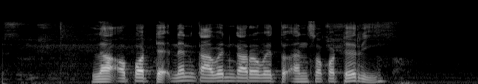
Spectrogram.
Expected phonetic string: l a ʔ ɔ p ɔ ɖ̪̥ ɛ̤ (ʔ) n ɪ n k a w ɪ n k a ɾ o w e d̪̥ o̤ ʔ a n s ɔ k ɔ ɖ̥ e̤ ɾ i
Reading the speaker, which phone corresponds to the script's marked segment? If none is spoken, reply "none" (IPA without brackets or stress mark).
ʔ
